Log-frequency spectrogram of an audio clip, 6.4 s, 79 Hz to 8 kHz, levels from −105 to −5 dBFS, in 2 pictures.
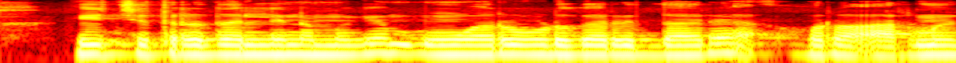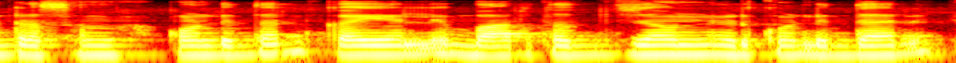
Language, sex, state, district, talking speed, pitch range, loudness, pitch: Kannada, male, Karnataka, Koppal, 140 wpm, 145-150 Hz, -15 LUFS, 145 Hz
